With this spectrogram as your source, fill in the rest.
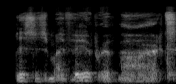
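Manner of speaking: breathy whisper, all breath. Doing an impression of Doug, saying a favorite line: Doug impression. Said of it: "My Doug impression".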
